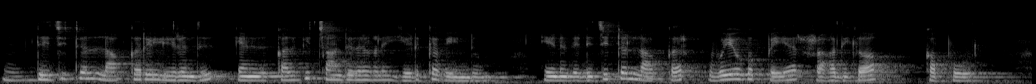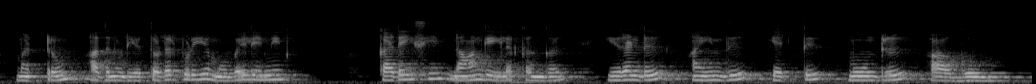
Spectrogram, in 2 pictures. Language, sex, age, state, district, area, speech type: Tamil, female, 30-45, Tamil Nadu, Kanchipuram, urban, read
